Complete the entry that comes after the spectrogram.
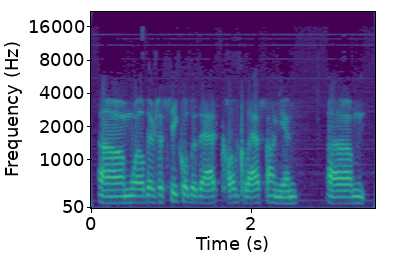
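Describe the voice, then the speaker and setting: A man speaks with an American accent. The recording carries audible room echo and noticeable background noise. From Boston area (Brookline). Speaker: film critic. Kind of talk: radio interview.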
